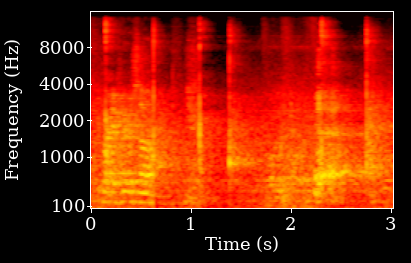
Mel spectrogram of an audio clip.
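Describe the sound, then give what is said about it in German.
A table tennis ball is hit back and forth in a quick rally in a coworking space, five or six sharp clicks at a steady pace, over a murmur of background voices. “Und natürlich arbeiten auch sie in einem der coolen Coworking-Spaces, in dem nicht nur gerödelt, sondern auch Tischtennis gespielt wird.”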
